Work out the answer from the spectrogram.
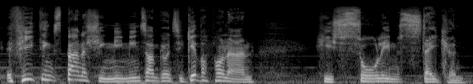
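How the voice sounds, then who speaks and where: A man's voice: on the high side, expressive, moderate pace, a bit bright. A young man with a British accent playing a headstrong teenage wizard in a video game, intense and insistent. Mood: bitter, determined. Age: young adult. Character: headstrong, defiant teenage schoolboy wizard, protective brother. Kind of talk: video game voice acting, dramatic dialogue. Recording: game audio with music underneath.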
